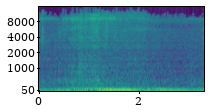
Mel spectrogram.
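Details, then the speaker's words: Freightliner Cascadia DD15 diesel revved after cam housing replacement and timing reset to fix a leak, deep even rumble rising and easing with throttle, no knocking or ticking; engine sounds healthy. "so everything looks alright so there is no weird noises no knocking noises that's one important"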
